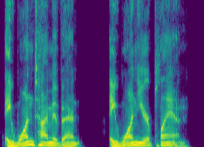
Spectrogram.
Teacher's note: These words begin with a vowel sound A or O, a one-time event, a one-year plan. In these cases, one starts with the W sound, a consonant sound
